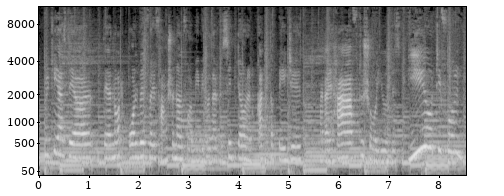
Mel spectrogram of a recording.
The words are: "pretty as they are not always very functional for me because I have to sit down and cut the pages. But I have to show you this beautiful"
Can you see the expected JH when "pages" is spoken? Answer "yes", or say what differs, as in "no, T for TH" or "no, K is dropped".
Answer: yes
